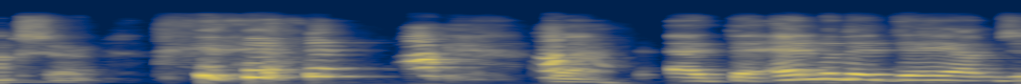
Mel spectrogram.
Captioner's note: chuckles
